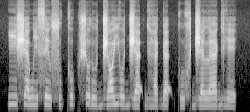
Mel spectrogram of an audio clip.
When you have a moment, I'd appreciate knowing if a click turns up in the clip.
no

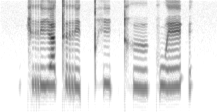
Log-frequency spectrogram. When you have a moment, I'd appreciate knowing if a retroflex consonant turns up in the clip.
no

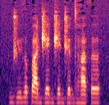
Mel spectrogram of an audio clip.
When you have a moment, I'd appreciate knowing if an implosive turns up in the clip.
no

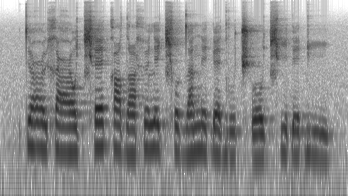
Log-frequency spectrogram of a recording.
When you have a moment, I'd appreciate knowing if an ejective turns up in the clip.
yes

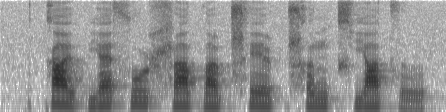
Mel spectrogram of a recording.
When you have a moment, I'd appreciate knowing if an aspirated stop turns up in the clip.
yes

